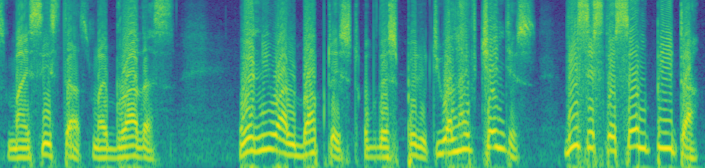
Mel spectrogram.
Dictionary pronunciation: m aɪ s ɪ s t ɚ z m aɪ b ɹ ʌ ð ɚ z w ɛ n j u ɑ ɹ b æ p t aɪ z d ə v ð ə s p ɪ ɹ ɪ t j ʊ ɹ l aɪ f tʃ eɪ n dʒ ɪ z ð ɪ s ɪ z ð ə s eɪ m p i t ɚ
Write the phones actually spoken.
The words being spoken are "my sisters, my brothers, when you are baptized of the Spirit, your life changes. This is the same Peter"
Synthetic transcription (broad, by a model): m aɪ s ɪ s t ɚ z m aɪ b ɹ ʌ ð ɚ s w ɛ n j u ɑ l b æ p t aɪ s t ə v ð ə s p ɪ ɹ ɪ t j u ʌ l aɪ f tʃ eɪ n dʒ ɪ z ð ɪ s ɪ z ð ə s eɪ m p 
